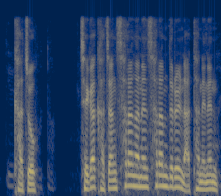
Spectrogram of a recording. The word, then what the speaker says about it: 가족: 족이라고 읽어요. 족. 맞아요. 가족이에요. 가족.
